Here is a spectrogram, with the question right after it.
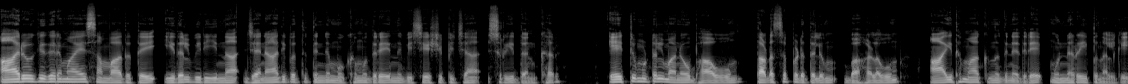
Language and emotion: Malayalam, neutral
